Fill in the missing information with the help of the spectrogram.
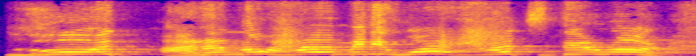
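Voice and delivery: high, pleading worry; anxious prayer. Retold or imitated. Believers praying to the Lord, high anxious pleading.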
